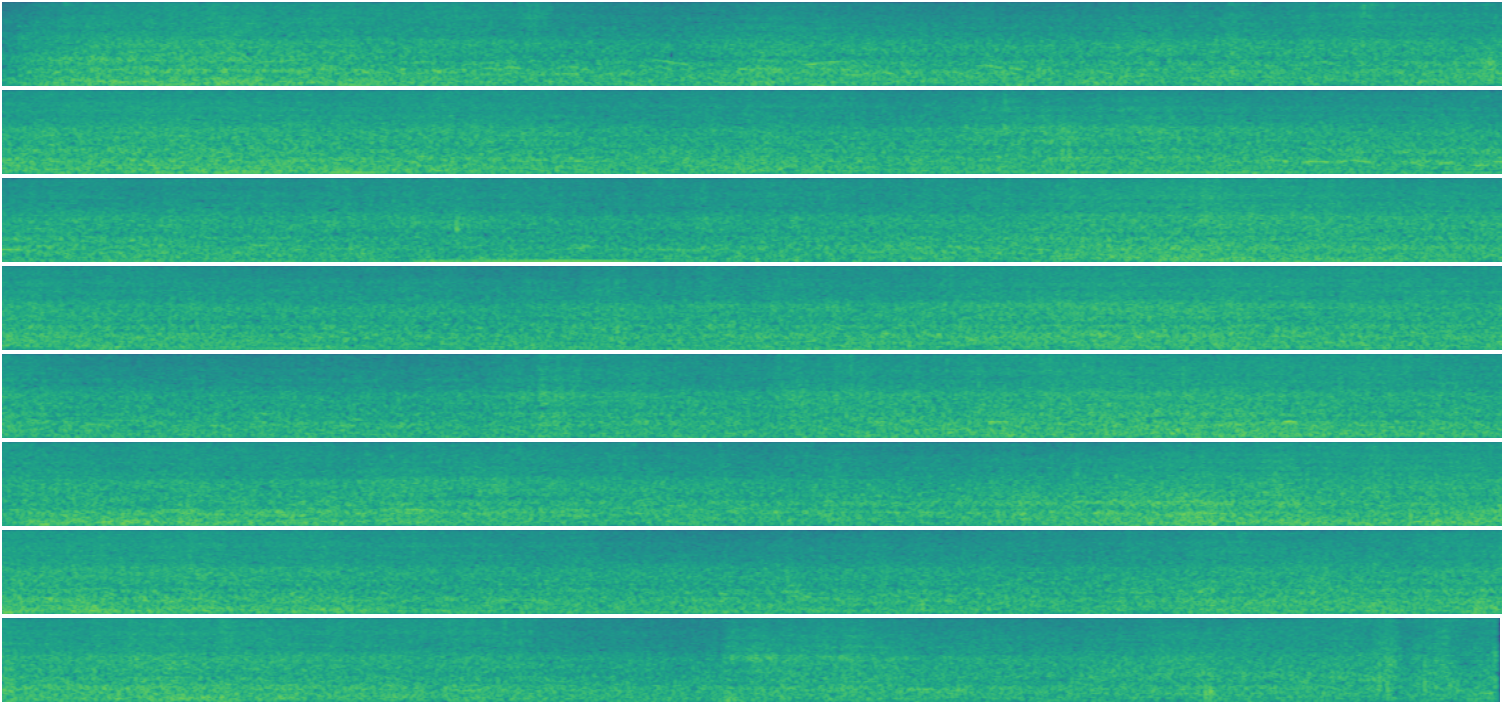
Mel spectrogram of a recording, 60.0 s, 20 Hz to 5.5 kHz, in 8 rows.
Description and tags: surf on the seafront in Torre San Giovanni, Salento, Italy, recorded on a Canon SX110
